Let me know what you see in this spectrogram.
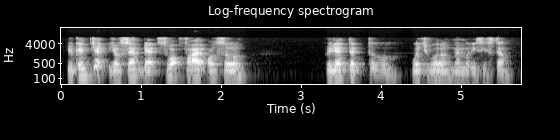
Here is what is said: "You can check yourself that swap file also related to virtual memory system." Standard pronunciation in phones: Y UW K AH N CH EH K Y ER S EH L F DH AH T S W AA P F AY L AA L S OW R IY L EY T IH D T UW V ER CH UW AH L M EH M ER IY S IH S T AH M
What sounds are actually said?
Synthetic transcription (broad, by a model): Y UW K AH N CH EH K Y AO S EH L F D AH T S W AA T F AY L AA L S OW R IY L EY T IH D T UW W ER CH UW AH L M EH M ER IY S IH S T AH M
